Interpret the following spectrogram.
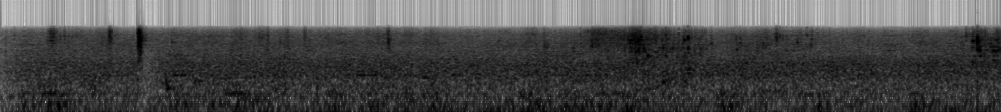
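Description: Rainwater sloshing and splashing in a plastic bucket as a glass vessel is dipped in and filled, about six seconds in, over a steady low background rumble.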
